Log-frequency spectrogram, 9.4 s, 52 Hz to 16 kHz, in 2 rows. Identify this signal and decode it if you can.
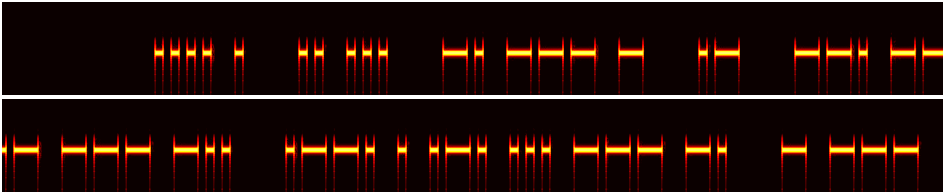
Morse code, heard as a keyed tone, about 30 wpm, 700 Hz. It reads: HE IS NOT A GOOD PERSON TO
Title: Sentences from Top 1400 Words 30wpm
